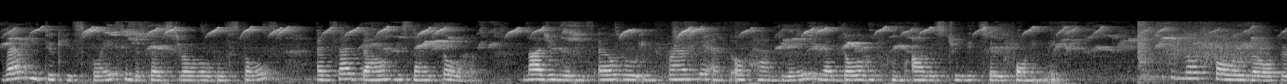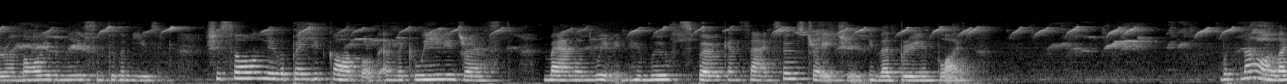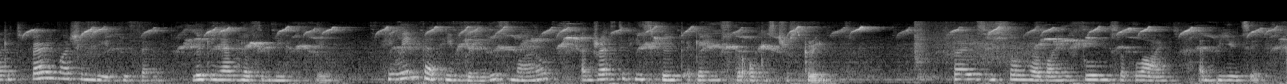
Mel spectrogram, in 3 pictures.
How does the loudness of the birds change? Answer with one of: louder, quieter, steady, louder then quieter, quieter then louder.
quieter then louder.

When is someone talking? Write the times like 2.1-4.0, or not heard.
0.0-10.8, 11.6-22.7, 25.1-34.1, 35.2-38.5.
